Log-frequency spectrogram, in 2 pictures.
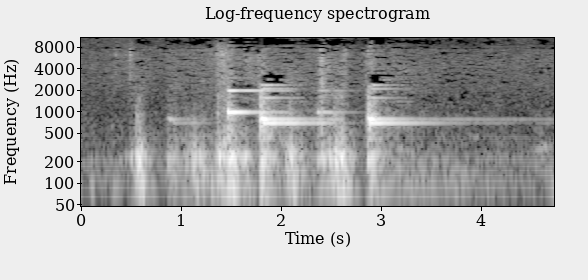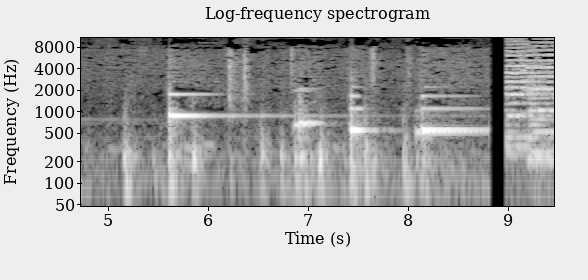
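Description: A cat pressing the keys of a keyboard: scattered, unmusical piano notes and small clusters at irregular intervals, each ringing out and fading. Just before the end it cuts abruptly to a different, fuller piece of music.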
